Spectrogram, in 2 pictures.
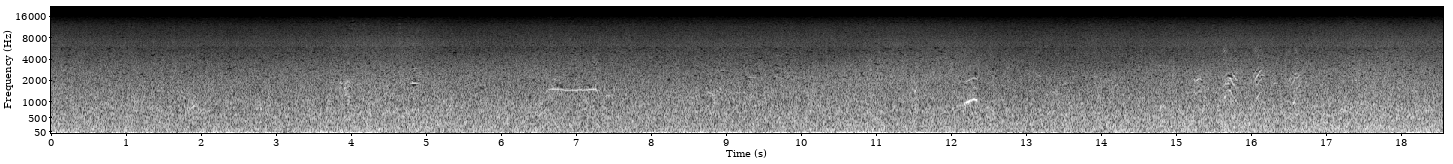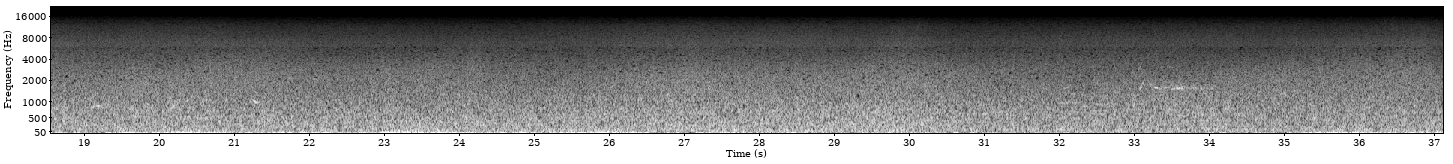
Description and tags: Ocean Noise - Surf and Gulls
Recorded in Destin Florida
Sounds of a beach with some small waves crashing. General ocean noise with some gulls in the mix.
